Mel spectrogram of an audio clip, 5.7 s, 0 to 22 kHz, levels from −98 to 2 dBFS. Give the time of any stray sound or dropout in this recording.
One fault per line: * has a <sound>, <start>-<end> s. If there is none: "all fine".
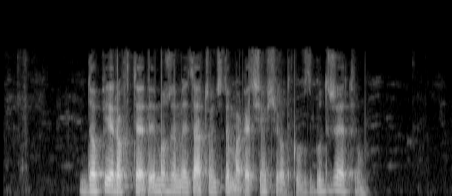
all fine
